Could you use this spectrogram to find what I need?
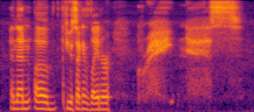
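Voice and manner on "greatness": very quiet, faint, ethereal, many-voiced whisper. Describing a voice that calls out, in a whispered ethereal voice. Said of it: "the voice says like in a whispered, like multiple, like almost ethereal voice".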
